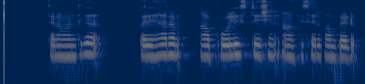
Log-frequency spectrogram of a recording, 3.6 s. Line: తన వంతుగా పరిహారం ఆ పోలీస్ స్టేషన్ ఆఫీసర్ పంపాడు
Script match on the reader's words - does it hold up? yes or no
yes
